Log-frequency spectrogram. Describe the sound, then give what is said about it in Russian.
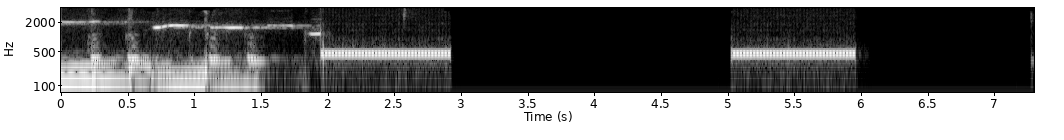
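Telephone tones while a call is transferred to a company's tender department: a jumble of mixed beeps and a short whistle-like tone, then two steady mid-pitched ringing tones about a second long, separated by silence. “Тендерный отдел, переведу вас, минутку.”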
